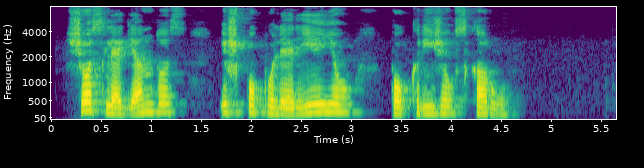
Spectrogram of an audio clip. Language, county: Lithuanian, Šiauliai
